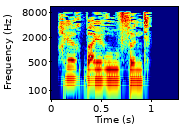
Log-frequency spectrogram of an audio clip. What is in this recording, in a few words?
"herbeirufend", German; adjectives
